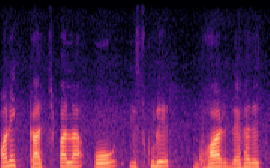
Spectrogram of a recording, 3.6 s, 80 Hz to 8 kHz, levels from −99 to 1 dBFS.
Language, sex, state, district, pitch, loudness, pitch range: Bengali, male, West Bengal, Cooch Behar, 180 Hz, -19 LUFS, 170-190 Hz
